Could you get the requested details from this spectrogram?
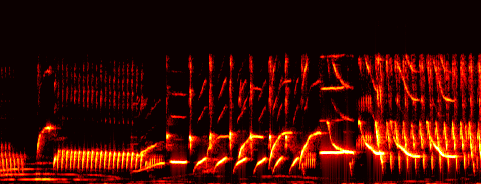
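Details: Canaries duelling in long rolling song, meant to draw song from silent canaries. A steady buzzy trill leads into quick rising-and-falling whistled sweeps, then bright overlapping high notes.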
